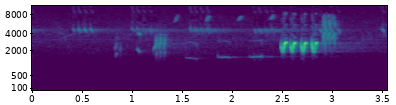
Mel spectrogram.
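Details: Short nightingale phrase against a constant thin high tone: soft notes, a low fluting whistle, then four loud, quick repeated notes and a brief buzzy flourish.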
